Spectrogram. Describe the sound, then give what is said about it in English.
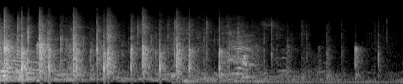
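An audience applauds, starting as a dense burst of clapping that gradually thins out to scattered, fading claps, with faint crowd voices mixed underneath. “I mean, the fact that they applaud for this”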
